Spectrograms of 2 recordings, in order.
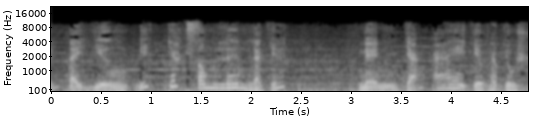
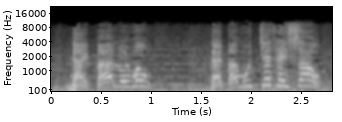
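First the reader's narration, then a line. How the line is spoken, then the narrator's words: Crying out. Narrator (Vietnamese): Bị đắc kêu lên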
